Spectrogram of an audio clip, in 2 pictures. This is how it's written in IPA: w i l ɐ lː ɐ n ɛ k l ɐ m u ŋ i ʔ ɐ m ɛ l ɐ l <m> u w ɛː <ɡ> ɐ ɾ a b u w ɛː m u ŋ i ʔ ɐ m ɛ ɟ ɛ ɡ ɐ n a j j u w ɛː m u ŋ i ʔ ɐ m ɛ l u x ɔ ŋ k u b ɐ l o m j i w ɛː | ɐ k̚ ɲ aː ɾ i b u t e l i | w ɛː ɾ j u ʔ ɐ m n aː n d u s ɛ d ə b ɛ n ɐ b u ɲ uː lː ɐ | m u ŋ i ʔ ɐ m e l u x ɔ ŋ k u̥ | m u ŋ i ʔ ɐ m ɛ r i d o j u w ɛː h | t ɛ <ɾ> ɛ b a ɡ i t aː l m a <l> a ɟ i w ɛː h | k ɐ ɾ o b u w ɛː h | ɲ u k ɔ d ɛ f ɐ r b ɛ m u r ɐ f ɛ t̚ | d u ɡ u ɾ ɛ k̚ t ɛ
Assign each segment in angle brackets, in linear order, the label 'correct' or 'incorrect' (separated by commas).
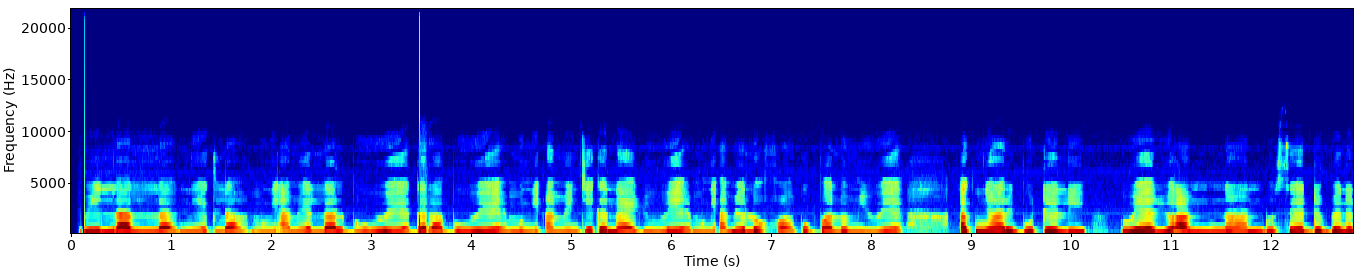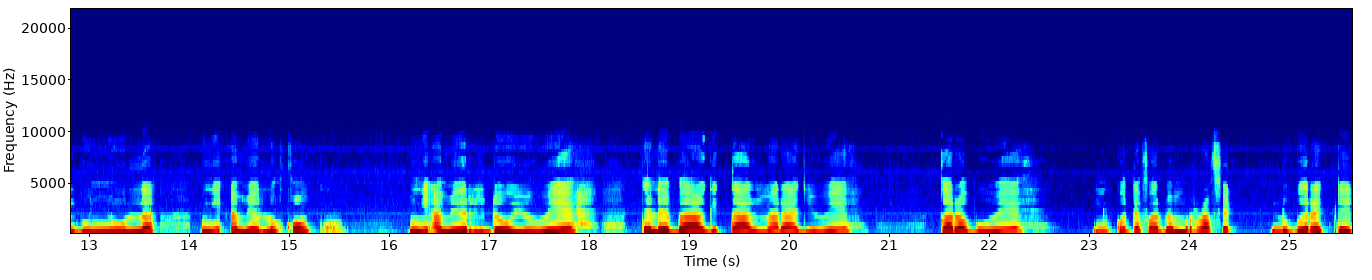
incorrect, incorrect, incorrect, incorrect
